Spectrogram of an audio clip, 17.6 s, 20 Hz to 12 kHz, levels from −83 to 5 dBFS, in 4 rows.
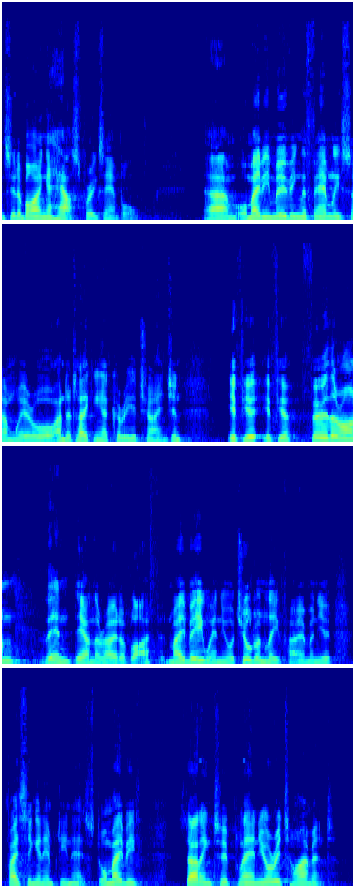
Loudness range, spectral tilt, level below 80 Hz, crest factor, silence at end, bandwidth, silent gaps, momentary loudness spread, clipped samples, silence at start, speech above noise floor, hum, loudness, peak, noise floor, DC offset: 3 LU; -5.5 dB/octave; -88 dBFS; 24 dB; 0.3 s; 11.5 kHz; none; 11 LU; under 0.1%; 0 s; 33 dB; none; -42 LUFS; -20 dBFS; -76 dBFS; under 0.1%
